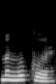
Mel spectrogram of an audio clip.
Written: mengukur

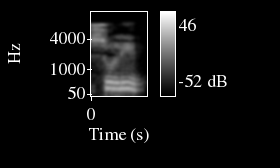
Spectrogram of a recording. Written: sulit

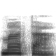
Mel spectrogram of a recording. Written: mata

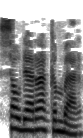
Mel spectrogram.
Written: saudara kembar

